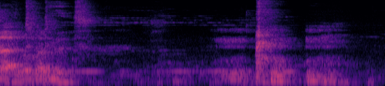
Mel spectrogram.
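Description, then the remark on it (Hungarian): A few short, harsh coughs burst out, one pair early and another sharp cough a couple of seconds later, with low murmuring voices underneath. “Tudom, köhög.”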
